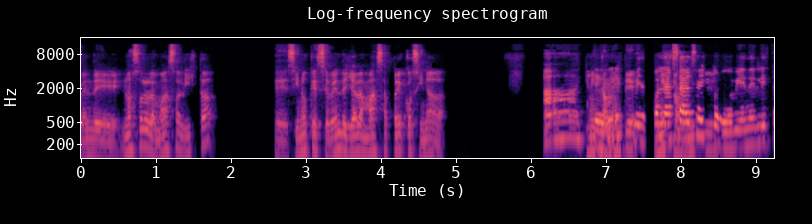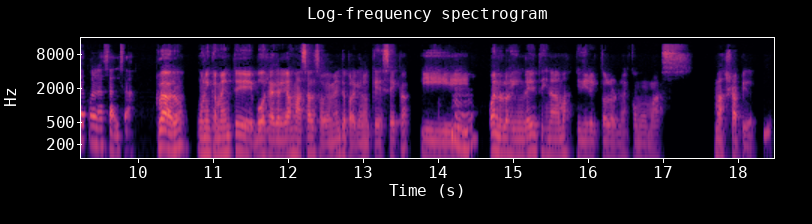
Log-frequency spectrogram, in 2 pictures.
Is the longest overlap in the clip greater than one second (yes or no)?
yes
